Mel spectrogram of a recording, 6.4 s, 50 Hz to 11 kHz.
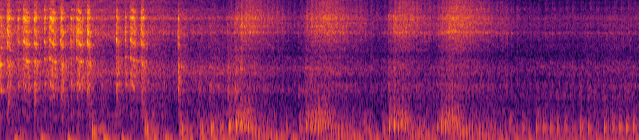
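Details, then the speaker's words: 2004 Honda 400EX single-cylinder quad just started on choke: fast chuffing with uneven beat and occasional stumbles; slight miss at idle, owner suspects loading up on fuel, unconfirmed. "Seems like it has like a little bit of a miss or something. Might just be loading up on fuel. I'm not quite sure."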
